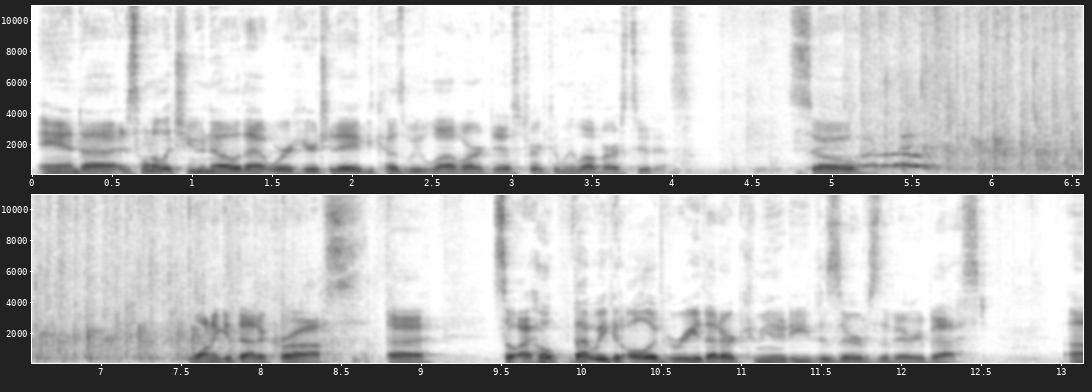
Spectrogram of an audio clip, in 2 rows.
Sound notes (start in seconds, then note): 4.9 audience applauds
